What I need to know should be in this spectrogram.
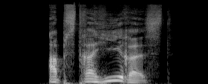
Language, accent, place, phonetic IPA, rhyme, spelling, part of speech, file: German, Germany, Berlin, [ˌapstʁaˈhiːʁəst], -iːʁəst, abstrahierest, verb, De-abstrahierest.ogg
- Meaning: second-person singular subjunctive I of abstrahieren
